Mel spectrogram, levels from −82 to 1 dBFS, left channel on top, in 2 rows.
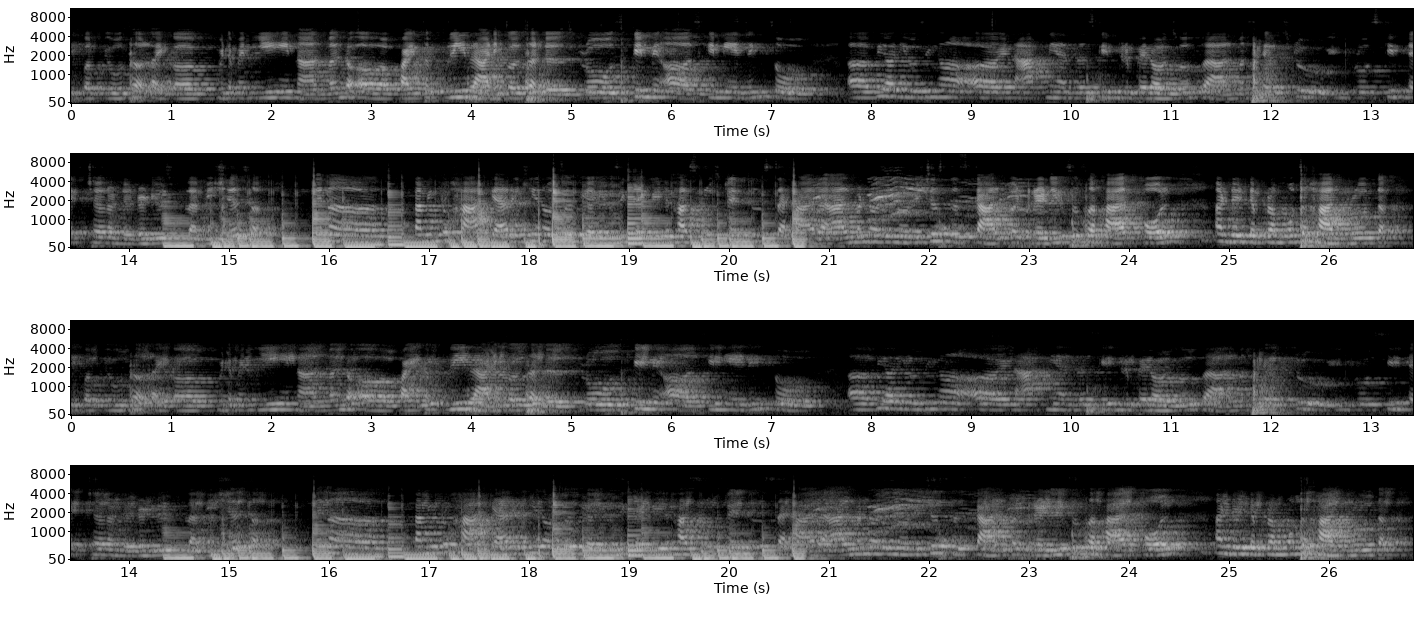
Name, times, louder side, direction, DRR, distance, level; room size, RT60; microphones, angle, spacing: voice 1, 0.0-3.5 3.8-7.3 7.8-13.3 13.6-15.3 15.8-16.5 16.9-26.6, left 2 dB, 70° left, 5 dB, 5.8 m, -33 dB
sound 1, 14.3-20.8, left 2 dB, 35° left, 0.7 m, -27 dB
20.5 x 20.0 x 8.4 m, 1.1 s
head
